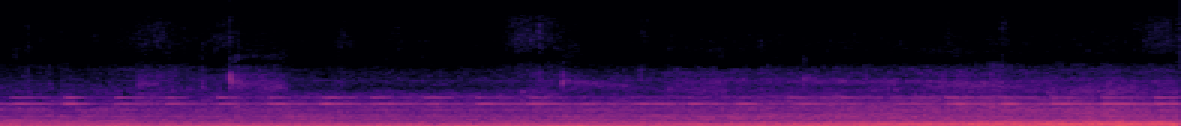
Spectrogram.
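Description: Metra commuter train's bilevel coaches rolling past and pulling away: a steady rumble of wheels on the rails, growing a little louder near the end, with a faint steady high-pitched tone throughout.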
